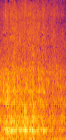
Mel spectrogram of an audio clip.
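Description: Close, loud rush of a Japanese toilet flush in a Tokyo apartment, water swirling and gurgling, then beginning to ease off.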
